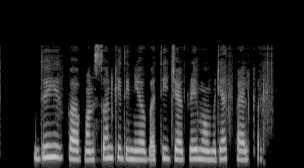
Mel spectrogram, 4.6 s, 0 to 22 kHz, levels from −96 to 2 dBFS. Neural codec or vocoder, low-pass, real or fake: none; 7.2 kHz; real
